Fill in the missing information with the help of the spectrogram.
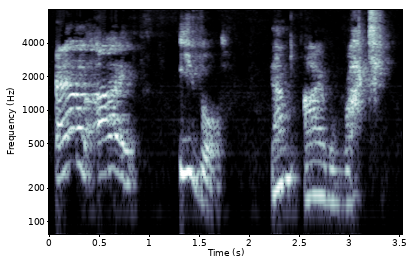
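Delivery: tormented man arguing with himself alone; a conscience breaking under doubt; anguished soliloquy. Acted. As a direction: pace and wrestle with your own guilt aloud. Bonhoeffer's anguished prison monologue.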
